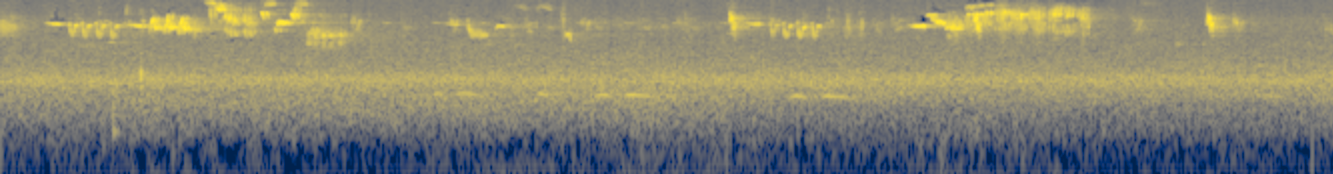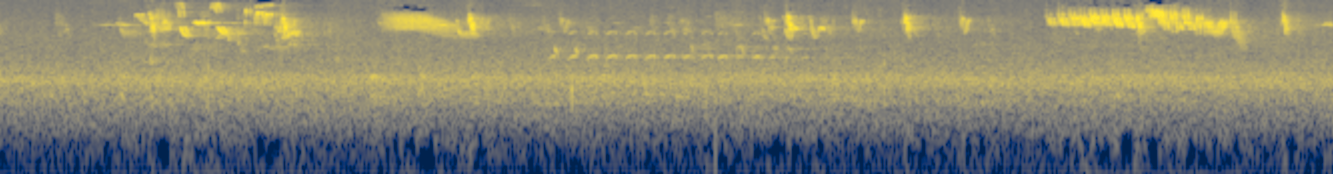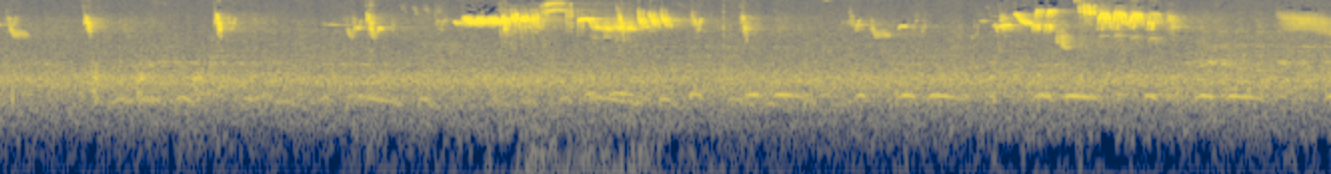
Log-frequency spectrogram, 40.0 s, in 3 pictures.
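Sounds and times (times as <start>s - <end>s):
birds chirping: 13.2s - 39.9s.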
